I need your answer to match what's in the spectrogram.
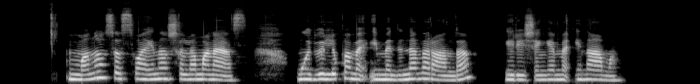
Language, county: Lithuanian, Kaunas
